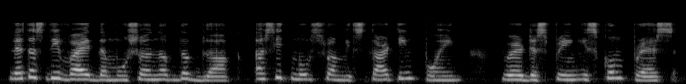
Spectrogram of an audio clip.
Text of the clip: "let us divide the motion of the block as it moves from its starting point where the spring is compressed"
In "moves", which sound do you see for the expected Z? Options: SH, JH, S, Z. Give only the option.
S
